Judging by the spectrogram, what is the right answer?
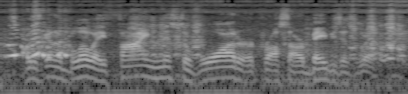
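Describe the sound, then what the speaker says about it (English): Flock of geese honking and hollering close by, loud repeated calls under and between a person's steady talking, next to a fan and water mister set up for young birds. "all these geese hollering and yelling at me for invading their space"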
